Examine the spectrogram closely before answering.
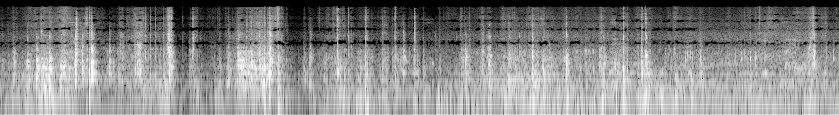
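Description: Hands working among rubber hoses and clutch hydraulic pipework in a car's engine bay: irregular clicks, taps and rustling as parts are pulled and handled.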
